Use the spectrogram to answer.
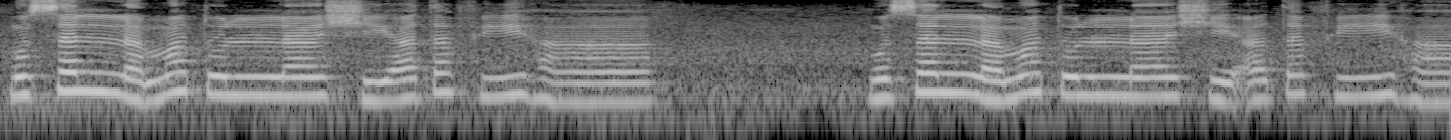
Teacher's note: ता की तो पेश को लाम के साथ मिला रहे हैं क्योंकि लाम के ऊपर शद है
